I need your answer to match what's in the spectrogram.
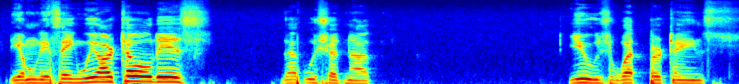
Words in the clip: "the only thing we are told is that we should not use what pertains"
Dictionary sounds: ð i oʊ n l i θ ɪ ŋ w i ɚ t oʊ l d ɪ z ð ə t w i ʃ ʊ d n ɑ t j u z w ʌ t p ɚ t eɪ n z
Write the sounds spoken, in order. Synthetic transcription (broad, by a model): ð i oʊ n l i θ ɪ ŋ w i ɚ t oʊ l d ɪ z ð ə t w i ʃ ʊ d n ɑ t j u z w ʌ t p ɚ t eɪ n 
